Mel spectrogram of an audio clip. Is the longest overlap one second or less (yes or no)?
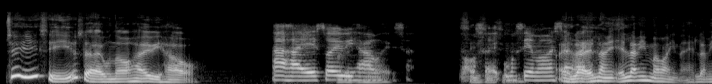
no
